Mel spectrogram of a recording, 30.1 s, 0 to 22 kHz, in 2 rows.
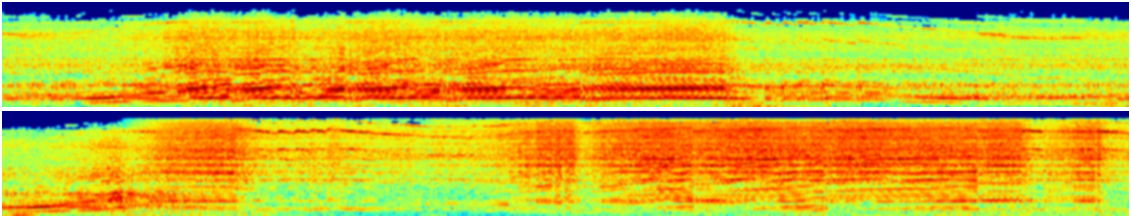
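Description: Onboard sound of a 2022 Williams Formula 1 car's Mercedes 1.6-litre V6 turbo-hybrid engine. It climbs through the gears in quick stepped upshifts, then drops in pitch through a run of downshifts under braking. This happens over and over, lap racing at full throttle between corners.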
